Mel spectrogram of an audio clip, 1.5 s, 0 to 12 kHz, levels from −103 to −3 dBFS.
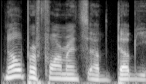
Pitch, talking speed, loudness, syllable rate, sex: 155 Hz, 165 wpm, -17 LUFS, 4.9 syllables/s, male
